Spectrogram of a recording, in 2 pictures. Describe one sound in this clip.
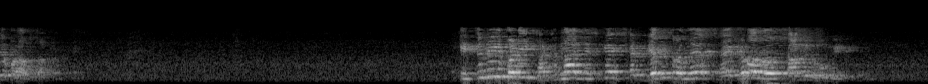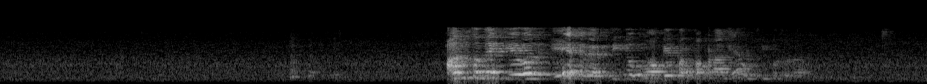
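A middle-aged man speaks forcefully into a microphone in bursts, with pauses between.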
